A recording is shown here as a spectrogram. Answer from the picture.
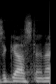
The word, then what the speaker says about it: Augustine: By the way, the proper pronunciation is Augustine. I don't know who decided that, but that's the case.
